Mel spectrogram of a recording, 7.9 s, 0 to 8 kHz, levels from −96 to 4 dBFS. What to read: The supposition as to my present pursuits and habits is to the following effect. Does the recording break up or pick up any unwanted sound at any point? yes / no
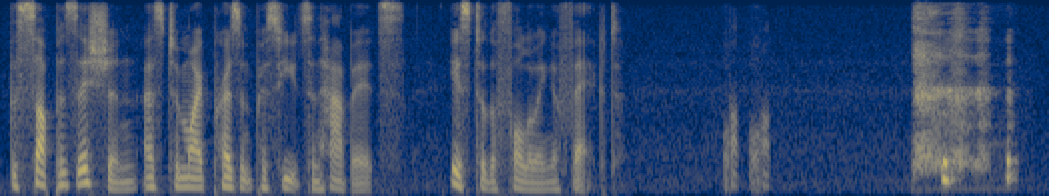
yes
